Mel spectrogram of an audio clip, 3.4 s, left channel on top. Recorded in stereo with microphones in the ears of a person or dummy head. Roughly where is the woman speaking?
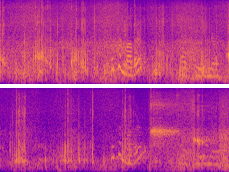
Left.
